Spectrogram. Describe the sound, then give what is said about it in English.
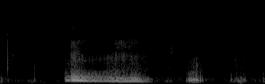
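A dog named Paprika growls, a sustained, rumbling growl lasting about a second followed by a brief, quieter grumble, with no one speaking. “That was very insightful feedback from Paprika, my dog.”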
